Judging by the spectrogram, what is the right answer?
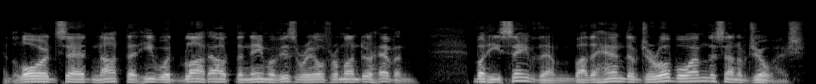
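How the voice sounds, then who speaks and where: A man reading scripture aloud in a measured, formal way. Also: medium pitch, darkish tone, no room sound, muffled recording. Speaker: Bible reader.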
